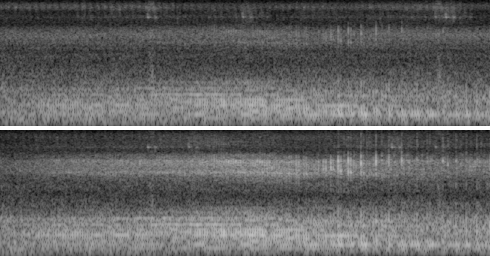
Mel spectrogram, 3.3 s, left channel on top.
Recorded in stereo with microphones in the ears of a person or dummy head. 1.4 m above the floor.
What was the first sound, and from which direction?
A motorcycle, 75° right (ahead or behind).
